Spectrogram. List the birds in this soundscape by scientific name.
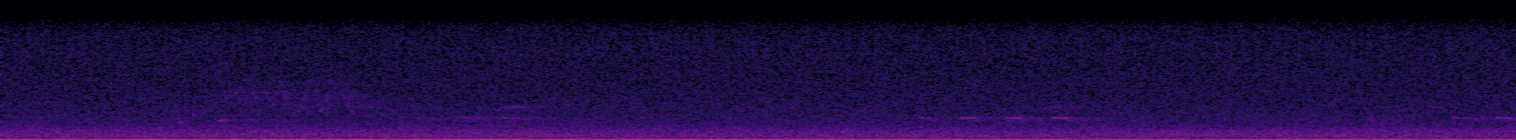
Baeolophus bicolor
